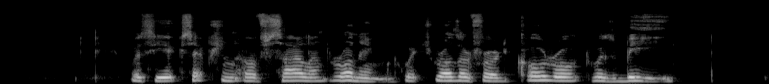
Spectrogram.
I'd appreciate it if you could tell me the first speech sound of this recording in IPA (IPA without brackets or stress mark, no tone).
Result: w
